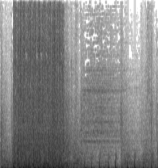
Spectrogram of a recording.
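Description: Automatic weapon fire in PUBG: a dense loud burst of rapid shots up close, then a run of separate, evenly spaced shots that fade slightly, with no voices over it.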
